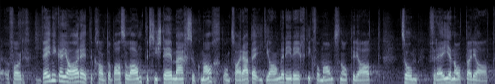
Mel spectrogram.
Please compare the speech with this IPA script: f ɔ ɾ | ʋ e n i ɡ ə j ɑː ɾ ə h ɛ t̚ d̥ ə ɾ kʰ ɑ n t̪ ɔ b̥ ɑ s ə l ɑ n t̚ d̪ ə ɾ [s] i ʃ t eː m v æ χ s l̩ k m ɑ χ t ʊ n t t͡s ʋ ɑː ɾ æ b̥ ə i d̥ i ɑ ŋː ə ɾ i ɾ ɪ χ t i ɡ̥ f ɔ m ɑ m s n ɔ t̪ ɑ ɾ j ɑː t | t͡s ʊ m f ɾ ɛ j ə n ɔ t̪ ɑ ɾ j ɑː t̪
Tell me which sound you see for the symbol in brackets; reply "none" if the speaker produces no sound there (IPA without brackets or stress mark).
s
